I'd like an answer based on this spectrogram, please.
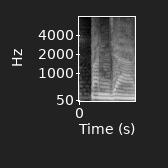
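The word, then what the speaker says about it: paññā: But with the ends, actually it's pronounced in between Ja and ends, which is we pronounce Panya. When two ends with the curl together, we pronounce Panya.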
